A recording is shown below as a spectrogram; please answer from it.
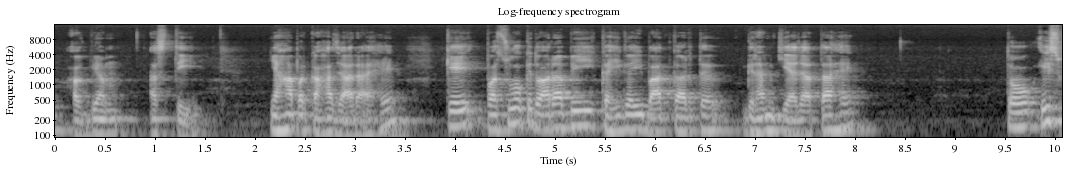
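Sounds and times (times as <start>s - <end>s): man speaking: 0.0s - 1.6s, 2.2s - 8.2s, 9.5s - 10.0s
faint click: 8.4s - 9.1s.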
